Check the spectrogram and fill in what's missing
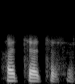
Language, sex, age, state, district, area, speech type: Marathi, male, 18-30, Maharashtra, Washim, rural, conversation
